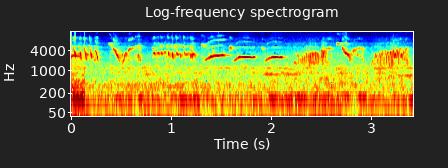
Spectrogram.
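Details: Juvenile canary just learning to sing: buzzy chattering notes, then a few clear upward and level whistles, then buzzy bursts again, high-pitched and irregular, with a steady low hum behind.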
